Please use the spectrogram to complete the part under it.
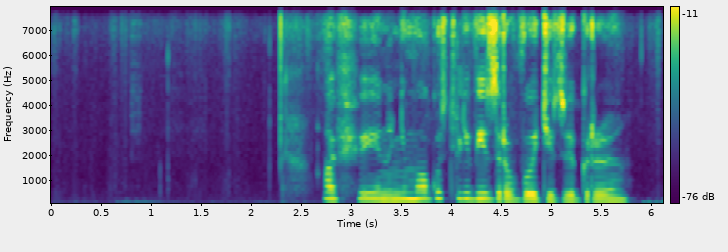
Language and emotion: Russian, sad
